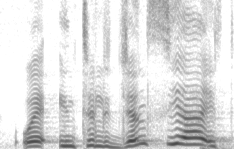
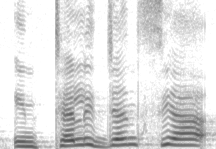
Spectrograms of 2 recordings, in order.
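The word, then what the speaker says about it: intelligentsia: n TS I a intelligencia intelligencia Willis how do we go about that one in particular well Betty in that word the T is pronounced many people innocently think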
